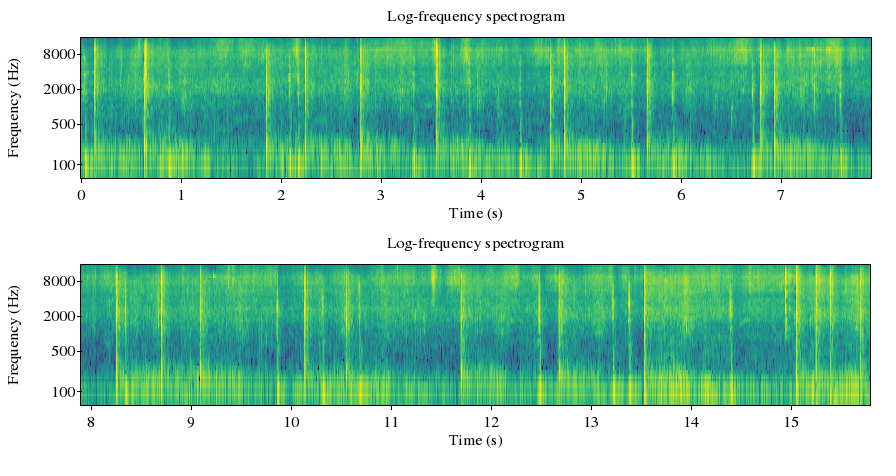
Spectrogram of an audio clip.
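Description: Aerial firework shells bursting in rapid succession: a dense run of sharp bangs, several a second, over a continuous low rumble.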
